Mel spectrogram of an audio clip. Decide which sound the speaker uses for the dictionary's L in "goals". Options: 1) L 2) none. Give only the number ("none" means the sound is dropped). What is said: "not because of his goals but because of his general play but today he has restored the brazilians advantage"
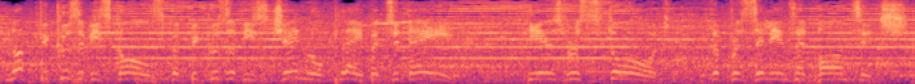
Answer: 1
